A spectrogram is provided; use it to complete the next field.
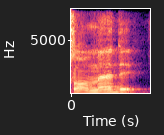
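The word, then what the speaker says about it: الصَّمَد: দাল পেশ দু, সমাদু সমাদু। আল্লাহুস সামাদ, আল্লাহুস সামাদ। অক্ফ করলে সমাদ। শেষে যদি আমরা ভেঙে ভেঙে উচ্চারণ করি তাহলে সমাদু, দাল পেশ দু উচ্চারণ হবে। যদি অক্ফ করি সমাদ, পেশের উচ্চারণ হবে না।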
